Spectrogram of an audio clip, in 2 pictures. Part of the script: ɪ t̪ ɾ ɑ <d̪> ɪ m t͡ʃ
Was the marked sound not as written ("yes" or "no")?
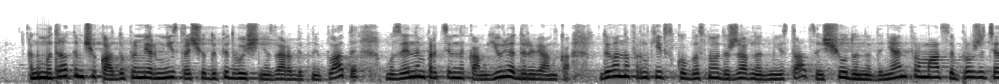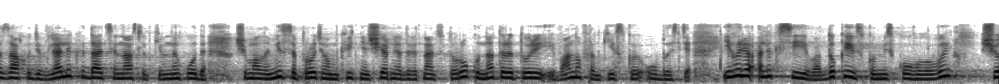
yes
